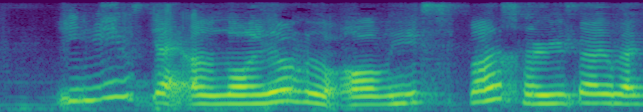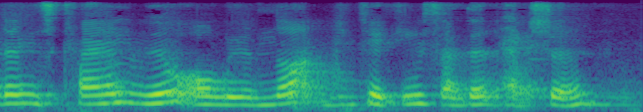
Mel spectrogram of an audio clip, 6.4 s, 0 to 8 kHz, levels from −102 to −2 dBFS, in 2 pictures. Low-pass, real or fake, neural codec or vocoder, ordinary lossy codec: 7.2 kHz; fake; codec, 16 kHz in and 24 kHz out, 0.6 kbps, FireRedTTS-2 codec; none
